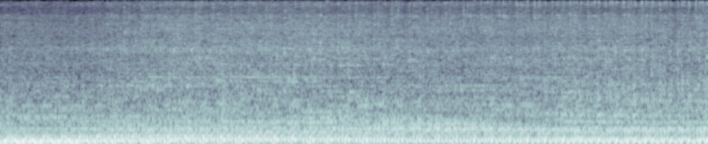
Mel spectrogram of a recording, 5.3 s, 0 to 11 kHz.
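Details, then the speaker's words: 1985 Monte Carlo with a single-turbo 4.8 V8 and 4L80E, being fixed for not making boost: loud lumpy idle with a sharp regular puffing tick on each firing pulse; exhaust leak, possibly at an unused O2 sensor plug. "leak somewhere. Yeah, there's definitely a leak somewhere. Right down in here."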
